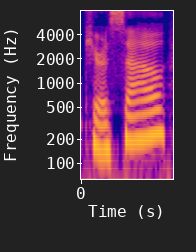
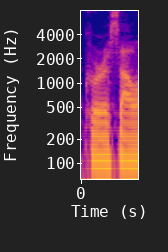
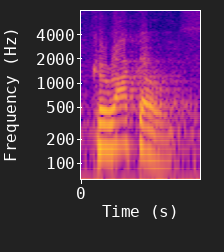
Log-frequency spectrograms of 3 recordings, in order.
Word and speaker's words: Curaçao: Before the tournament, most people couldn't find the small Caribbean island of Curaçao on a map. Even hockey great Wayne Gretzky struggled to pronounce the Dutch territory's name right during December's World Cup draw. – Caracos.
